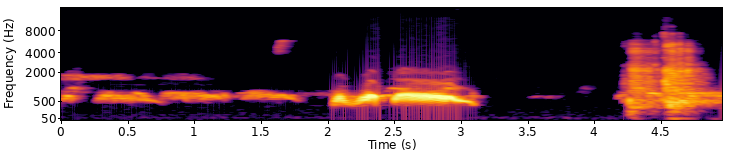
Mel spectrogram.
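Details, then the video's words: Decoy spotted dove calling wild doves: a run of soft low coos, then a loud accented double-note coo, followed by a brief handling thump and rustle. "Chim Cu Mồi Thúc Và Gáy Gọi Bổi"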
